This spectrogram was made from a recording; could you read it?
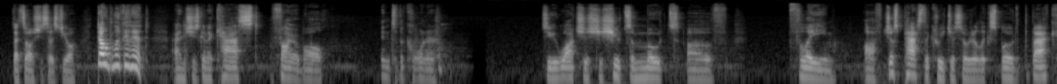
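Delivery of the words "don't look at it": very high, shrill, loud shouting. Voicing a character warning the others not to look: shouting a warning. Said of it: "she shouts to the rest of you".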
